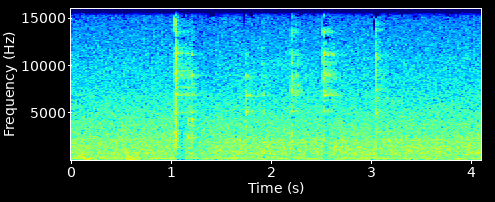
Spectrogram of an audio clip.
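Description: Metal parts clink and tap as a man handles them.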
